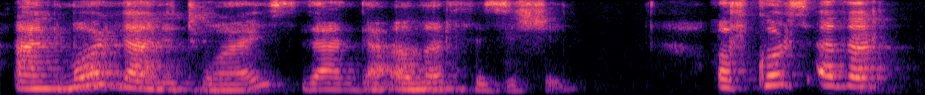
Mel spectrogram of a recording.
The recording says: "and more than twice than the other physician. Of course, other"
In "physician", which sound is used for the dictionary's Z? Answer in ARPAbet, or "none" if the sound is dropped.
Z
